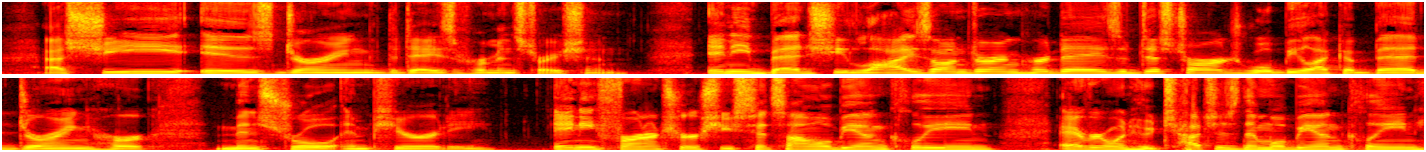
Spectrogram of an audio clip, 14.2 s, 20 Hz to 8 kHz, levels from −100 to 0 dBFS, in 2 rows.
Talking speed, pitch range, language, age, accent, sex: 180 wpm, 120-160 Hz, English, 20-39, American, male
